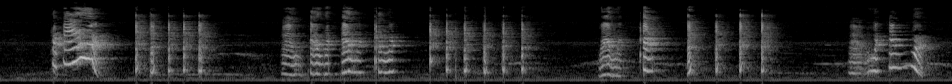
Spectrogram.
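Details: Indian ringneck parakeet, a rescued pet bird kept indoors, talking in Hindi: bursts of rapid, parrot-like syllables in groups of several quick notes, with short pauses between phrases, in a small room.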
